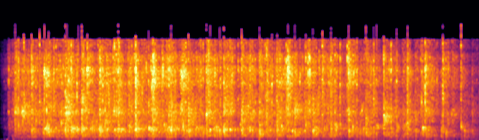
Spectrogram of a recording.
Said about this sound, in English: We present you also with this certificate of baptism commemorating this day here in the church. We'll have a round of applause.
